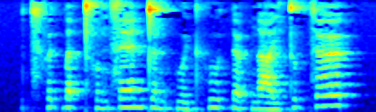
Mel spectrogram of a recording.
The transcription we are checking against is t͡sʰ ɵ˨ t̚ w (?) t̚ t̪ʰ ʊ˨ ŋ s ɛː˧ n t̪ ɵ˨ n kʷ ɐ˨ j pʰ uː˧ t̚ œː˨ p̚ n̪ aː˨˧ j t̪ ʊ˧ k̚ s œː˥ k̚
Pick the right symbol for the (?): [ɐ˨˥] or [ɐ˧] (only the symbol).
ɐ˧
